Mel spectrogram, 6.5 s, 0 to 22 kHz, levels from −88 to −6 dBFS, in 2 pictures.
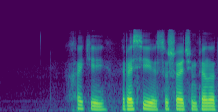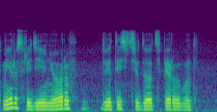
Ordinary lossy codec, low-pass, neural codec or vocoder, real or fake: none; 7.2 kHz; none; real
